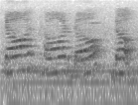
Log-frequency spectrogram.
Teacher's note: जो तालु और होठों के बीच में जो कठोर भाग होता है वहां से जो ध्वनि उत्पन्न होता है उसे हम बोलते हैं मूर्धन्य व्यंजन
